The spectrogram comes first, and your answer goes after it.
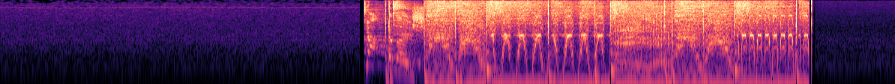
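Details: Near silence gives way to a six-second burst of loud dubstep with pounding bass, then quiet returns, with no animal voice anywhere.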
